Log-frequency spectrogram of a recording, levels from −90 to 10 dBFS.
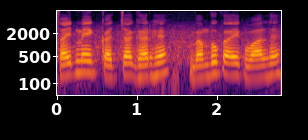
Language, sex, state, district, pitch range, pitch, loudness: Hindi, male, Arunachal Pradesh, Lower Dibang Valley, 150-180 Hz, 170 Hz, -14 LUFS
